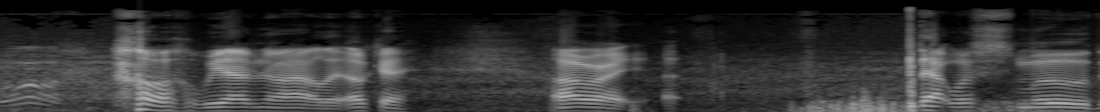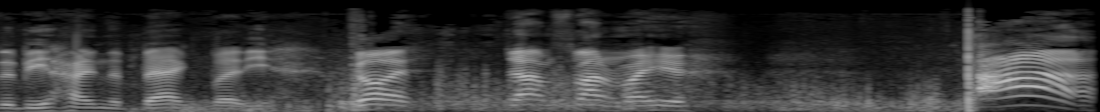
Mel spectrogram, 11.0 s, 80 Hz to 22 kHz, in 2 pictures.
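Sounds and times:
person yelling: 10.4 - 11.0.

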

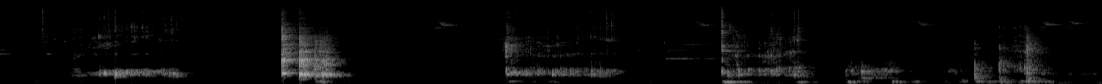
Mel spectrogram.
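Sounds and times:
bird chirping: 3.8 - 4.8, 6.6 - 7.3, 9.0 - 9.6, 10.3 - 11.0.

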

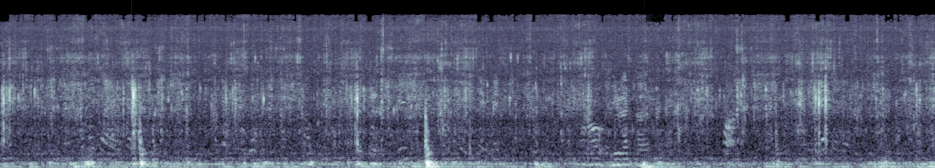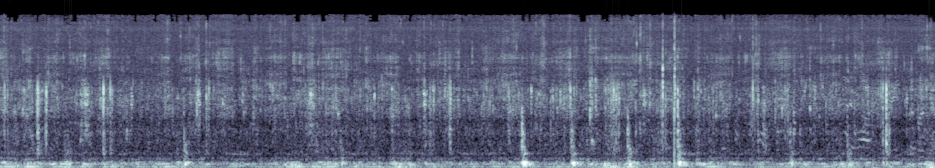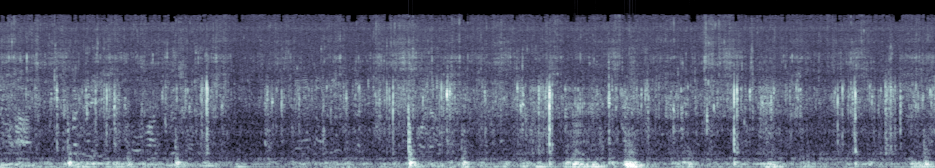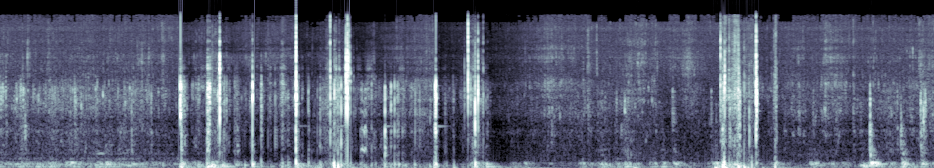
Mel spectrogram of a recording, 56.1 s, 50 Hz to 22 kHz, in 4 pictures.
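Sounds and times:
paddle strokes splashing: 0.0 - 56.0
water slapping boat hull: 0.0 - 56.0
wind rumble on microphone: 51.3 - 55.9.

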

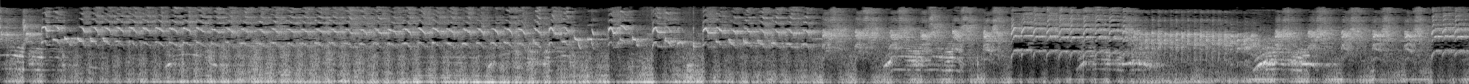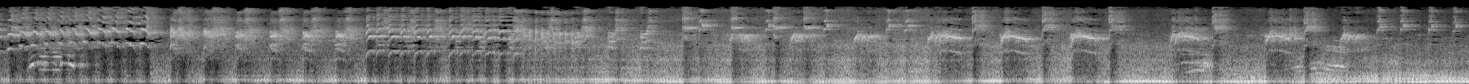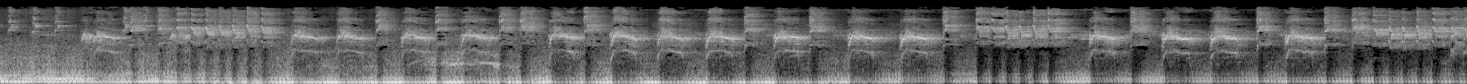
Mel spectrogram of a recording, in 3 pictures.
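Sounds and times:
bird singing chattering trills: 0.0 - 44.0.

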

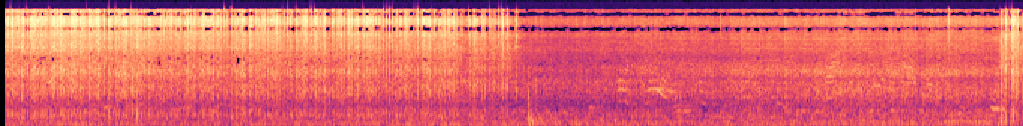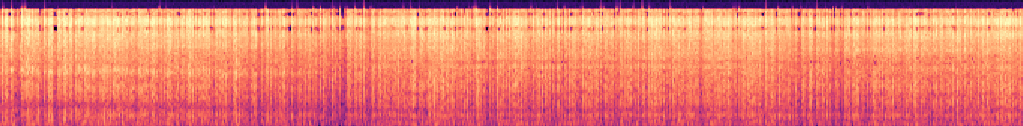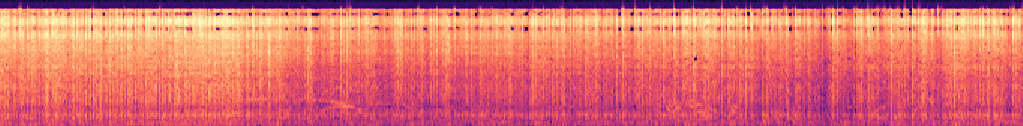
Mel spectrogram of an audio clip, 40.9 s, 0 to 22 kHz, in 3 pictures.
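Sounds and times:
firework fountain hissing and crackling: 0.0 - 40.9.

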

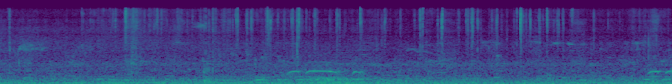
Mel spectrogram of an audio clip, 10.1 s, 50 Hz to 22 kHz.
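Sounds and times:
light ticks and patter: 1.2 - 10.0
dove cooing: 4.3 - 5.6, 9.7 - 10.0.

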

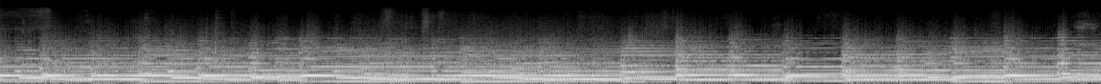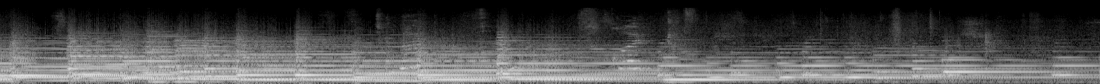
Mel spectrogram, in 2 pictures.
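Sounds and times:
piano melody over chords: 0.0 - 22.0.

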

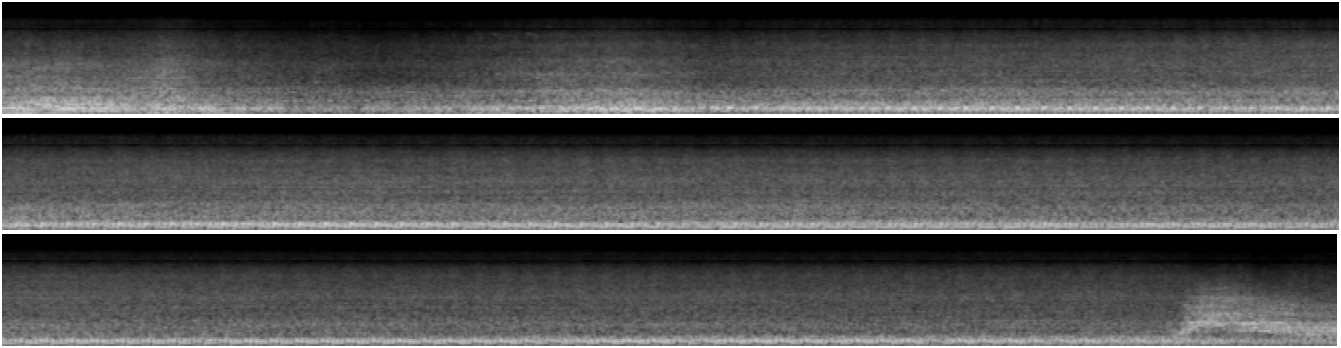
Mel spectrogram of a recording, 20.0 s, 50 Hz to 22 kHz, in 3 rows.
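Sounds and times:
car engine near idle: 0.0 - 20.0.

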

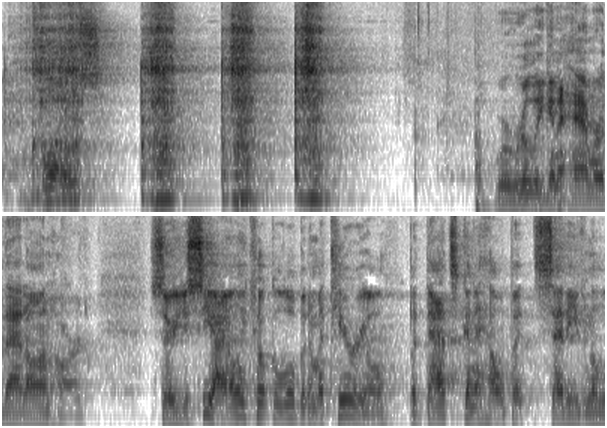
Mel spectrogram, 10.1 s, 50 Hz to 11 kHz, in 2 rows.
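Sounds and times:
rasp filing wooden handle: 0.0 - 2.9.

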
